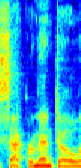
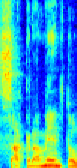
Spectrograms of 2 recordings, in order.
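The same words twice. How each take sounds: First: The name is said with English sounds. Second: The name is said with Spanish sounds. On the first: The speaker calls it right. "I know to say Sacramento" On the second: The speaker calls it wrong. "and not Sacramento"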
